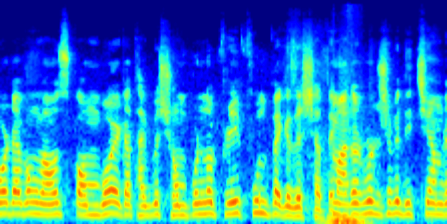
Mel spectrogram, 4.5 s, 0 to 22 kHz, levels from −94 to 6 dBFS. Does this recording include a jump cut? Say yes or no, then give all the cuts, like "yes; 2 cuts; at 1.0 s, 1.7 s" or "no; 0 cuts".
yes; 1 cut; at 3.3 s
